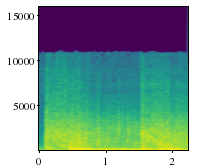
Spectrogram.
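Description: Gunfire and blasts in dense, continuous succession with a heavy low rumble, cutting in suddenly just after the start.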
